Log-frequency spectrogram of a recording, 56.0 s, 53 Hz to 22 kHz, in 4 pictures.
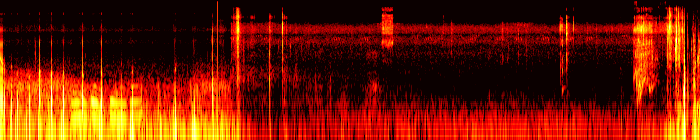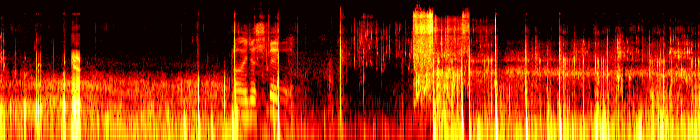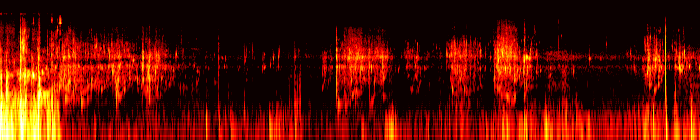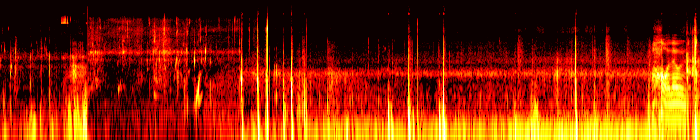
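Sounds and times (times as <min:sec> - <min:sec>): water sloshing and gurgling: 0:00.0 - 0:07.9, 0:12.5 - 0:56.0
short splashes: 0:12.6 - 0:14.2, 0:20.7 - 0:32.0, 0:34.4 - 0:39.5, 0:43.5 - 0:48.1.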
